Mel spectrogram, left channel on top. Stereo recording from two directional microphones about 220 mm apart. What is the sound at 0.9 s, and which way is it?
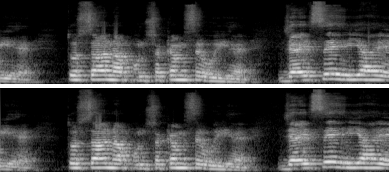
Speech, 15° right (ahead or behind).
